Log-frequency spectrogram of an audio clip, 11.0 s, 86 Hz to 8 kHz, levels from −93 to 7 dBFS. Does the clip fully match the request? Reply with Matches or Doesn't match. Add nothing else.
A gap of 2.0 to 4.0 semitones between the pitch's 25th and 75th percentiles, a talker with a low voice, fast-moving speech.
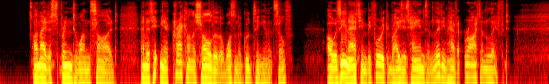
Matches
